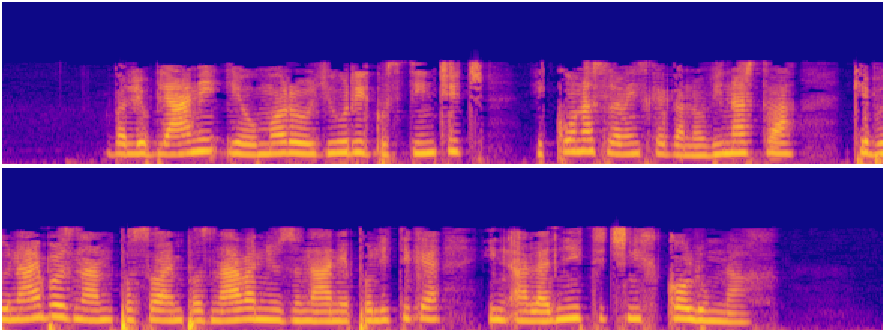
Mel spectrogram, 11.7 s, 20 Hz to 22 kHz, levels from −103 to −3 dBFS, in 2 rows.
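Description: Speech, and the whole thing sounds dull and smeared, with nothing above about 5.6 kHz. Sibilants come out fizzy and sustained sounds have a warble. That's the signature of heavy AAC compression, likely AAC-LC at a very low rate, and the damage fits something around 16 kbps. At that budget the encoder drops the top of the spectrum entirely and quantises what's left so coarsely that bands turn grainy or hollow. There's also a pre-echo from 8.61 to 8.63 s, right after "po svojem poznavanju zunanje". A sharp onset lands late in a transform block, and the quantisation noise sized for that loud moment spreads back over the quiet stretch before it. You get a brief hiss, about 23 ms long, ahead of the attack, and the attack itself loses its edge and sounds softened.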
